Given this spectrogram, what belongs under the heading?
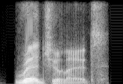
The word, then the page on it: regelate: British English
